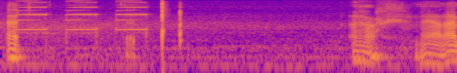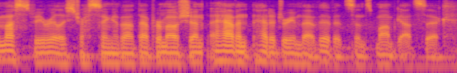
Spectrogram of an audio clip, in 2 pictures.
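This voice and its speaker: Casting: male actor as nervous, earnest middle-aged office clerk, lowish voice, audio drama, faint background noise. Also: a little fast. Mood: groggy, uneasy. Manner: nervous, earnest, self-coaching. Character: anxious, eager middle-aged mailroom file clerk man. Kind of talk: audio drama acting, talking to himself.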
